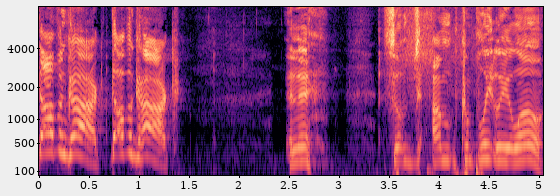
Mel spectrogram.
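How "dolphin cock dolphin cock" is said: desperate shouting, pitched up high. Recounting floating there and shouting at a nearby guy; retelling a yell. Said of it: "I start yelling".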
